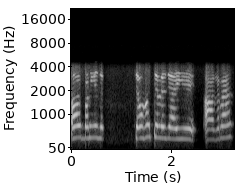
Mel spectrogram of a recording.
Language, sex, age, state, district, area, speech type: Hindi, female, 45-60, Uttar Pradesh, Pratapgarh, rural, conversation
